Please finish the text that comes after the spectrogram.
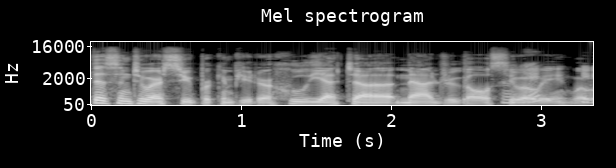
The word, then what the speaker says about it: Julieta: name her name is Julieta Madrigal so a lot of people say Julietta that just isn't uh her name it's it has a j but the J is more of a h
